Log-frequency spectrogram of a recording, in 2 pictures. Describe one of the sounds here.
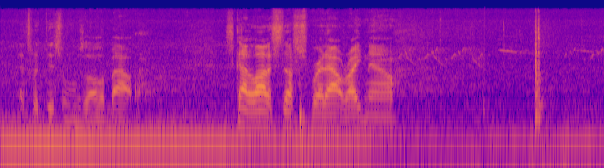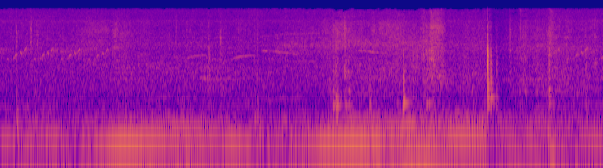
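A wooden frame knocks and scrapes against a hive box.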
